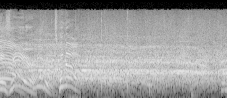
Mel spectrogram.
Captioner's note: cheers and applause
